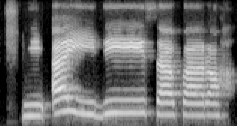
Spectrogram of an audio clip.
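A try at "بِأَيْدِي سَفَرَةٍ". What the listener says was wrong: PR-nya tuh untuk H yang disukun.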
